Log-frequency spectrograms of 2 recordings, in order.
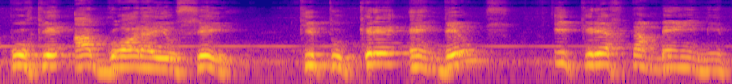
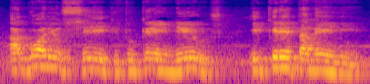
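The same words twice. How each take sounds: First: Slow, emphatic proclamation from heaven. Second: Said in the usual way. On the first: Acted. Preacher voices heaven affirming Abraham's faith, slow proclamation. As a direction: stretch each phrase out like a divine pronouncement. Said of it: "E aquela voz diz assim". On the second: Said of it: "que voz é essa que bradou".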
